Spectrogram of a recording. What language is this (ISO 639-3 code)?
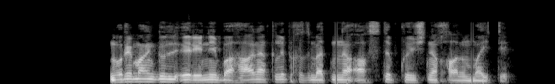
uig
